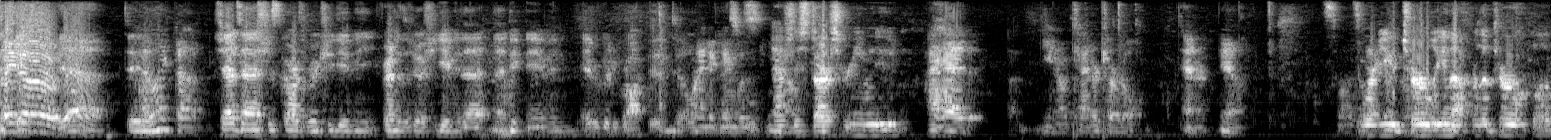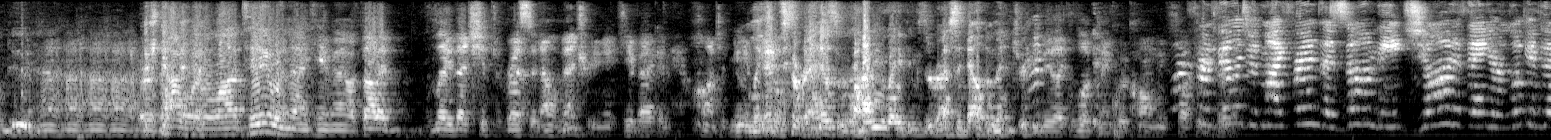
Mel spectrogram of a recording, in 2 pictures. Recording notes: Sorry for the echo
